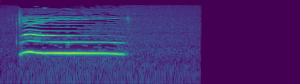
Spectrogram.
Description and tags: Kitty Meow
A recording of my cat meowing.
animal, cat, feline, kitty, meow, mew, pets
